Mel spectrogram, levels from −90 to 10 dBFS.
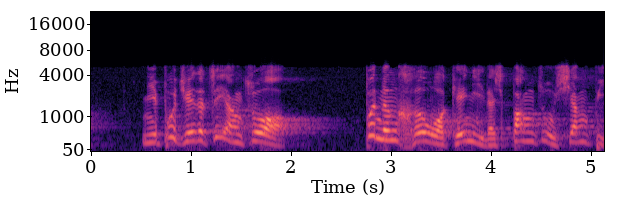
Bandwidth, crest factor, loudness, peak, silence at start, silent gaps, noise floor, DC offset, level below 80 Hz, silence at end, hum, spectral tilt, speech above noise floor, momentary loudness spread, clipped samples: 5.6 kHz; 20 dB; -23 LUFS; -4 dBFS; 0.5 s; none; -59 dBFS; under 0.1%; -64 dBFS; 0 s; none; -8 dB/octave; 36 dB; 11 LU; under 0.1%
